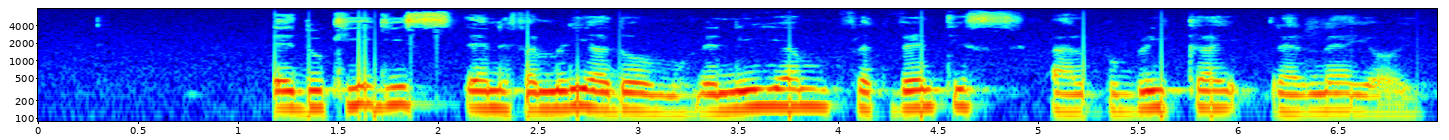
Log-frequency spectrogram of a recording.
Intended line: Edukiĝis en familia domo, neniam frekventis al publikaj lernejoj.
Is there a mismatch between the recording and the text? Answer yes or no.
no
